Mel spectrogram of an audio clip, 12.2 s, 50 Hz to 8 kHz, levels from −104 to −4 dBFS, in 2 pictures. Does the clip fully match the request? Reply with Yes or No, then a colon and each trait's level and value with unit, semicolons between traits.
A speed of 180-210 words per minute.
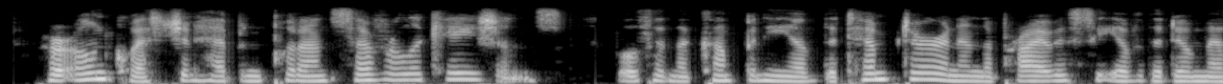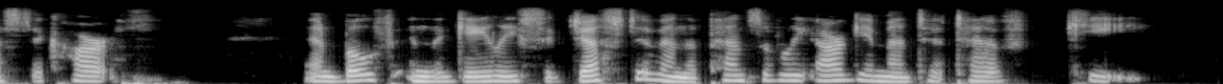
No: average, 170 wpm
